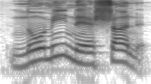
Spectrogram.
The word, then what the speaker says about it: nomination: तो यहाँ पे देखिए टी है, टी के जस्ट बाद क्या आया है, ION आया है। तो इसलिए इस टी का उच्चारण जो हुआ है यहाँ पे तालव्य श उच्चारण हुआ है।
